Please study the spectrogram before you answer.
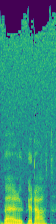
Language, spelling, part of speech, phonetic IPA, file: Polish, Belgrad, proper noun, [ˈbɛlɡrat], Pl-Belgrad.ogg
